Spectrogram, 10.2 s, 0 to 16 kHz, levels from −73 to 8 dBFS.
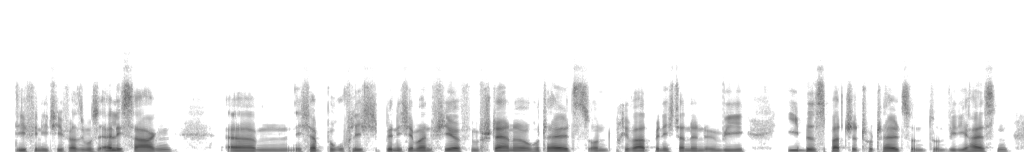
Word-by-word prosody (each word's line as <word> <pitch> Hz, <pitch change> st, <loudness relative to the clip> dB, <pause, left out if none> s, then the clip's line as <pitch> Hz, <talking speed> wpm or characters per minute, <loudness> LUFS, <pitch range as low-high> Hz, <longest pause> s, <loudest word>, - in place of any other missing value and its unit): Definitiv. 95 Hz, -3 st, -4 dB
Also 95 Hz, +2 st, 0 dB
ich -, -, -6 dB
muss 110 Hz, -1 st, -2 dB
ehrlich 120 Hz, 0 st, +3 dB
sagen, 120 Hz, +8 st, +3 dB, 0.5 s
ähm, 100 Hz, -1 st, 0 dB
ich 100 Hz, +5 st, -5 dB
habe 110 Hz, -4 st, +3 dB
beruflich 110 Hz, -1 st, -5 dB
bin 110 Hz, -1 st, 0 dB
ich 110 Hz, +1 st, -4 dB
immer 105 Hz, -2 st, +3 dB
in 100 Hz, -, 0 dB
4, 110 Hz, +1 st, +3 dB
5 100 Hz, 0 st, -10 dB
Sterne-Hotels 115 Hz, +3 st, +3 dB
und 100 Hz, 0 st, -5 dB
privat 105 Hz, +1 st, +2 dB
bin -, -, -4 dB
ich 100 Hz, -, -4 dB
dann 100 Hz, 0 st, -2 dB
in 100 Hz, -2 st, -3 dB
irgendwie 95 Hz, +1 st, -4 dB, 0.4 s
IBIS-Budget-Hotels 115 Hz, 0 st, 0 dB
und 100 Hz, 0 st, -10 dB
und 105 Hz, 0 st, -10 dB
wie 105 Hz, -, -5 dB
die 105 Hz, 0 st, -2 dB
heißen. 110 Hz, +10 st, +1 dB
105 Hz, 175 wpm, -25 LUFS, 100-115 Hz, 0.5 s, ehrlich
